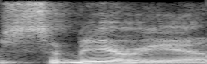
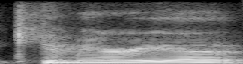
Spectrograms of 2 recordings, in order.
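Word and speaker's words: Cimmeria: what so would authentic it should definitely be be Kimia because it's a Greek word and they use the k sound for all of their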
